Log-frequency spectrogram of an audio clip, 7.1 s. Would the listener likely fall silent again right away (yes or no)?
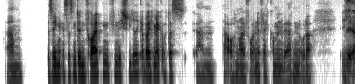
no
